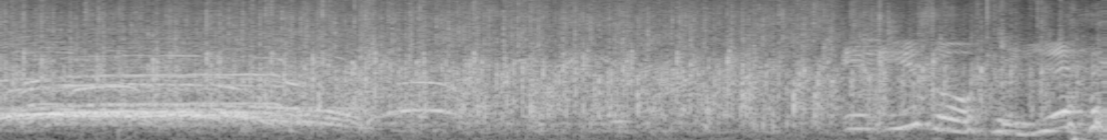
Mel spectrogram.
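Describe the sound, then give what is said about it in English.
A live audience breaks into sustained applause, a dense wash of many hands clapping with some cheering, while voices call out and talk over it toward the end. “give me a round of applause, ladies and gentlemen, if you've ever heard the Do Go On podcast before”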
